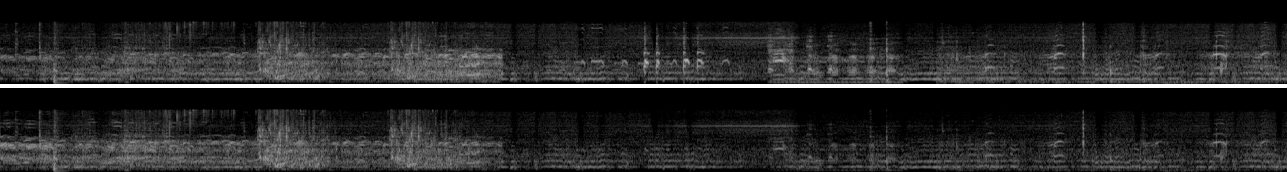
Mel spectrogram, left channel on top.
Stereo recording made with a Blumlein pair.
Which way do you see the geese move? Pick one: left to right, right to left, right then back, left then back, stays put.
right to left.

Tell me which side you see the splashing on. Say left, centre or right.
centre.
